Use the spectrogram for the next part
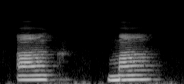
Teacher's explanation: इसका उच्चारण करते समय हवा नाक और मुख से समान दबाव के साथ बाहर निकलती है। अनुस्वार में केवल नाक से नासिका का प्रयोग होता था, लेकिन अनुनासिक में हम दोनों का, नाक का भी प्रयोग करते हैं और मुख से भी हवा को बाहर निकालते हैं।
